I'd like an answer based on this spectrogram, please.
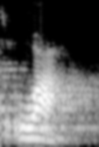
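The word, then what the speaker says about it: は: You think that this is alphabet hiragana ha. How I pronounce as wa.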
